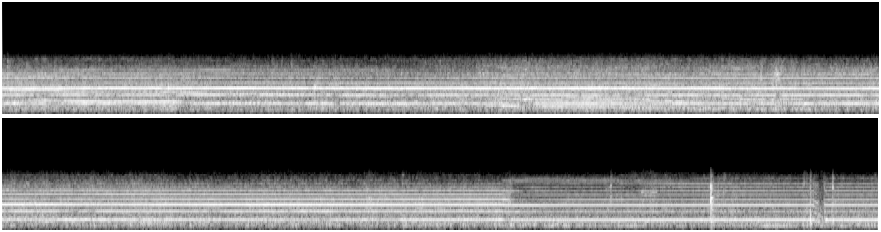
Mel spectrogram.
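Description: PWM-driven Tesla coil sounding a steady electrical hum with many overtones. The tone shifts slightly about three-quarters of the way through, and two sharp clicks come near the end.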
